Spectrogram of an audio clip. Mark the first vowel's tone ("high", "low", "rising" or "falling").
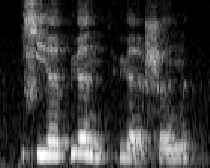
high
